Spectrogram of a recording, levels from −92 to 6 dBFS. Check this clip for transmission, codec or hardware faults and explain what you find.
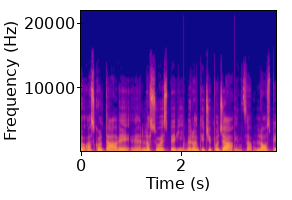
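One transmission fault is present: chunks out of order, from 2.05 s to 3.41 s, just after "ascoltare eh la sua". A 0.34 s block of speech plays three chunks late, after material that should follow it. The speech sounds jumbled, with three hard joins. On the waveform and spectrogram, these show as abrupt vertical discontinuities where harmonic tracks break and restart mismatched.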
